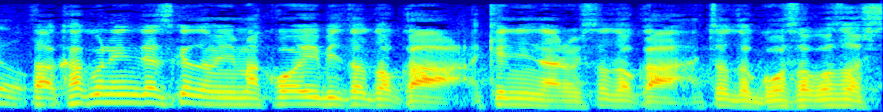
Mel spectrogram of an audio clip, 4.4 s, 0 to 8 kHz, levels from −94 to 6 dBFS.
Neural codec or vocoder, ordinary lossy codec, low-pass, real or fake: none; MP3, 48 kbps; 7.2 kHz; real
